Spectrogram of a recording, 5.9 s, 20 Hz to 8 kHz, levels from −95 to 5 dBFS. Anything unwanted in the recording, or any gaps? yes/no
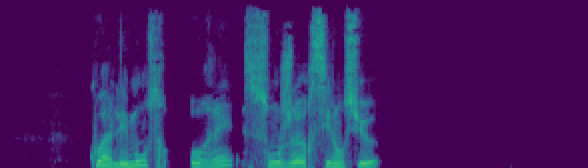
no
